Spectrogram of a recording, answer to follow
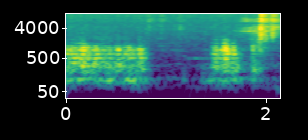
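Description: Faint scratching of a ballpoint pen drawing on paper, with a short pause in the middle.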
